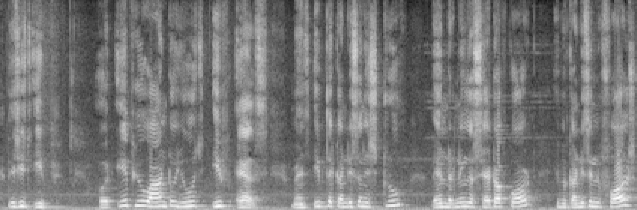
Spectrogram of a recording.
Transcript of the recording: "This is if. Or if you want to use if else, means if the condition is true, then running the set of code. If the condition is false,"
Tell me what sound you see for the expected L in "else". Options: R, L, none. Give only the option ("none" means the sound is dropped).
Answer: L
